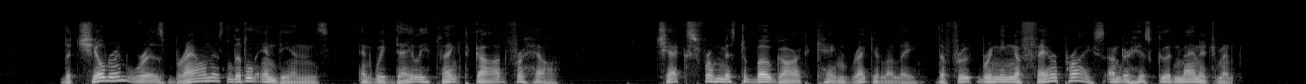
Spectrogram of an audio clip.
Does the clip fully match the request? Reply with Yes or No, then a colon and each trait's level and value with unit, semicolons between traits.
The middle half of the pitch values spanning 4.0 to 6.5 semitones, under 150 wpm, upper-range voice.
No: average, 4.3 semitones; average, 140 wpm; low, 100 Hz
